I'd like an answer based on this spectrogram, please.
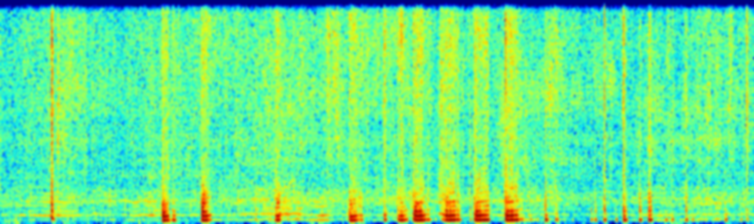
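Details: Honey bees at a hive entrance, flying in with pollen and nectar. Close passing bees give loud buzzy drones that swell and fade in short bursts, roughly a dozen in quick succession, over a low continuous hive hum.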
